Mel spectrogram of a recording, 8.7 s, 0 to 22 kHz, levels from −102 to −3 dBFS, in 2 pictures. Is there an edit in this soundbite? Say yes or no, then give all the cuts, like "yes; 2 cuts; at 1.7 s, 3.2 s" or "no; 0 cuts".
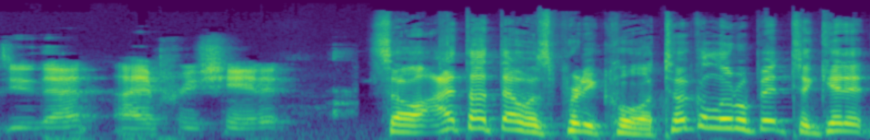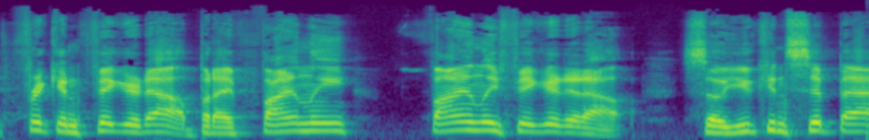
yes; 1 cut; at 1.8 s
